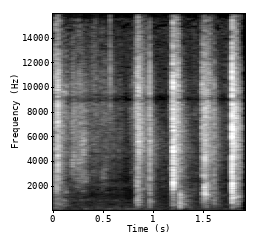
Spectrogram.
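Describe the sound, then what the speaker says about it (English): Several crisp riffling bursts of tarot cards being shuffled, close and fairly quiet, coming in irregular quick flurries with short pauses between. "We're going to shuffle the Wizard's Tarot"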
